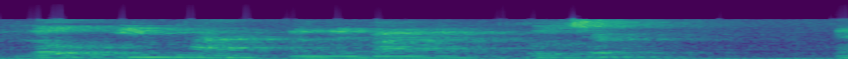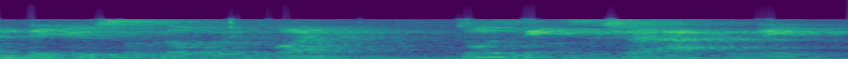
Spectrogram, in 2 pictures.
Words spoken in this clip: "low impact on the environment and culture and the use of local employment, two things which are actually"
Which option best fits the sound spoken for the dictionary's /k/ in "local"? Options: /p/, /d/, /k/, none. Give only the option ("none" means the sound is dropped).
none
